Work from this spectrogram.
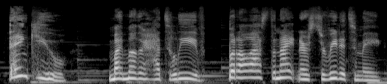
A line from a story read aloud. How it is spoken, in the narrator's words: he said happily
